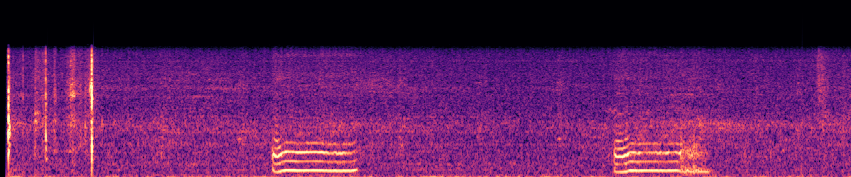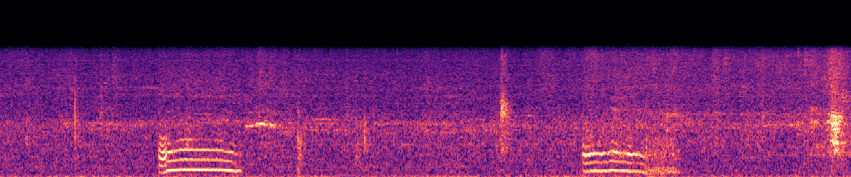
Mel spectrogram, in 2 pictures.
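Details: Cocker Spaniel named Lady Laura, a very tired pet dog, snoring while asleep indoors in a small room: four harmonic, nasal snores, each about a second long, spaced roughly every four to five seconds over quiet room background.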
